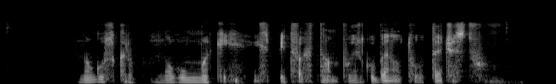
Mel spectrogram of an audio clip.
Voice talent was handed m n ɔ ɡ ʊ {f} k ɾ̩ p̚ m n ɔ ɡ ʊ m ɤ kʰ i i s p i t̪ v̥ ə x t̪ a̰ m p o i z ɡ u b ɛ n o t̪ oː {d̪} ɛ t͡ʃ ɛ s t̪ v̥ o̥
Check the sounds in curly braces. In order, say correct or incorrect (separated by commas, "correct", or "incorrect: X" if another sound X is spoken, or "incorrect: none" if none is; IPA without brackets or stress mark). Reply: incorrect: s, incorrect: t̪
